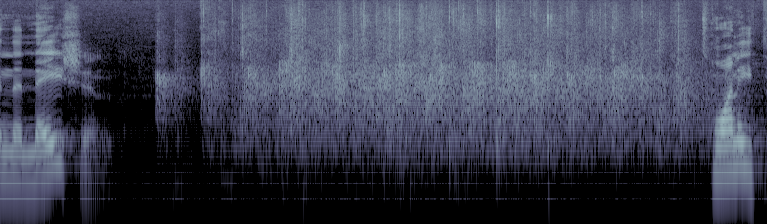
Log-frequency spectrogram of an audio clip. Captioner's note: applause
